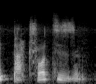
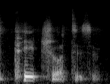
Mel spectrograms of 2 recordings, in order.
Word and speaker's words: patriotism: But I don't like the way you pronounce patriotism. You say patriotism. The word is patriotism.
